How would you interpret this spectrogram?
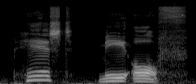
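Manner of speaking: slow, drawn out. Real, not acted. Angry complaint about menu.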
